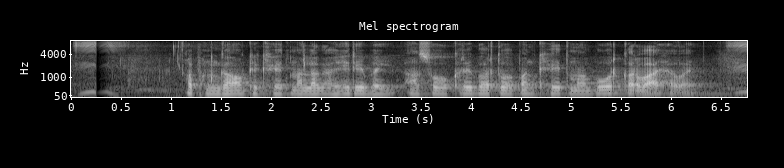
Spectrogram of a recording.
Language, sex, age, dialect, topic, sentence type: Chhattisgarhi, male, 18-24, Central, agriculture, statement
